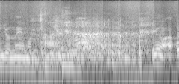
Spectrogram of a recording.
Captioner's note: audience laughing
